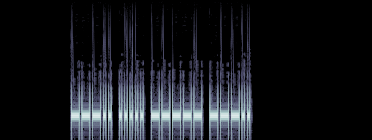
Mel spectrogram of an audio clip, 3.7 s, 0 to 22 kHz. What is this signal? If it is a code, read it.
Morse code, heard as a keyed tone, about 44 wpm, 700 Hz. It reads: 8508
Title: Numbers - 4-Digit 45wpm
